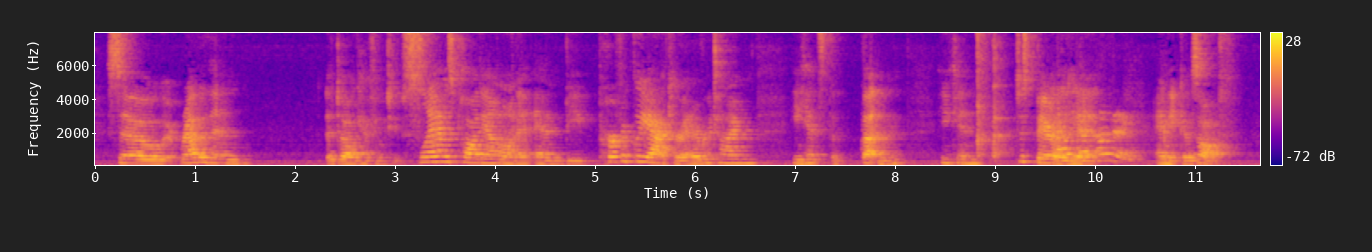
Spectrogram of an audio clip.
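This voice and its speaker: A woman speaks at a moderate pace with lively intonation, a fairly high pitch and big swings in loudness, against noticeable background noise. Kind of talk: TV commercial read.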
